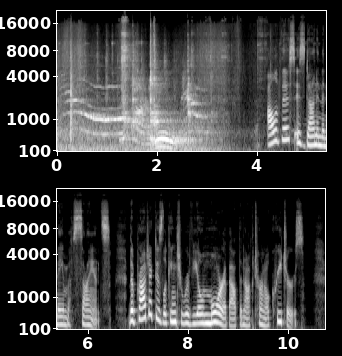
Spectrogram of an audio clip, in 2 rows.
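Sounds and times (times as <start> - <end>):
distressed cat trapped in a raccoon trap yowling: 0.0 - 3.3
speech: 2.0 - 2.5, 4.2 - 10.7.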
